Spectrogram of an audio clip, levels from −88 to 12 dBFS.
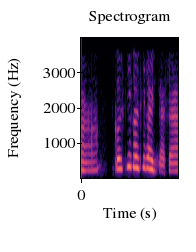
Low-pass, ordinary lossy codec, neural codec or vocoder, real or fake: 3.6 kHz; none; codec, 16 kHz, 4 kbps, FunCodec, trained on Chinese and English, 50 frames a second; fake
